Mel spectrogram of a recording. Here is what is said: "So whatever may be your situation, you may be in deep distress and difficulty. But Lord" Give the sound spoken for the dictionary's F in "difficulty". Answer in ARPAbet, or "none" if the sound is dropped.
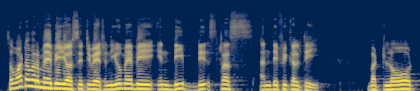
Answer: F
